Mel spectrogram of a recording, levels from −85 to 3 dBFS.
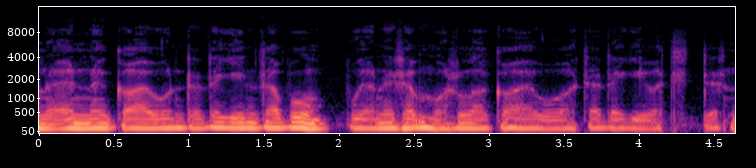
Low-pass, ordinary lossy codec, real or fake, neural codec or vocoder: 14.4 kHz; none; real; none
